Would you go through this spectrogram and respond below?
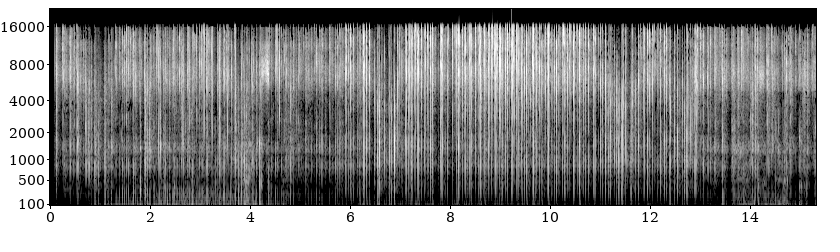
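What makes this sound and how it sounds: Long acrylic nails tap quickly on the glass screen and back of a thin, solid, rectangular iPhone with a glass and aluminium frame, held in both hands. A dense stream of sharp, bright clicks runs throughout, with very little low end. The tapping grows louder and busier through the middle, then eases back toward the end.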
